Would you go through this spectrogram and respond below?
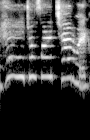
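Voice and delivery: put-on high-pitched, delighted hail to an old sergeant; excited greeting. Retold happy greeting on meeting sergeant.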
